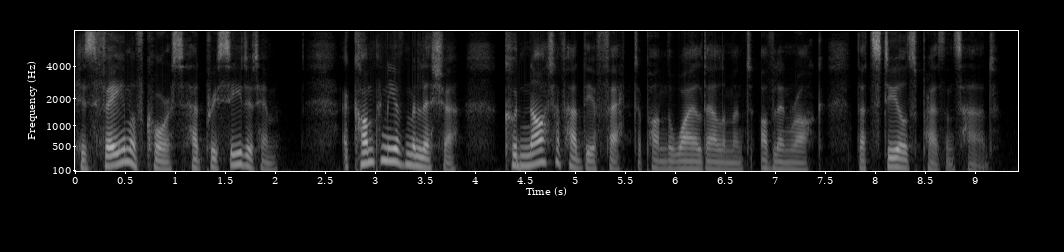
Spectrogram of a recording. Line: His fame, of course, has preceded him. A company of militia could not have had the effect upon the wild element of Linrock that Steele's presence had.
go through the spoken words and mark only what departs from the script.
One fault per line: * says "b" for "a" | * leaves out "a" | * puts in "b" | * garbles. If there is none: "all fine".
* says "had" for "has"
